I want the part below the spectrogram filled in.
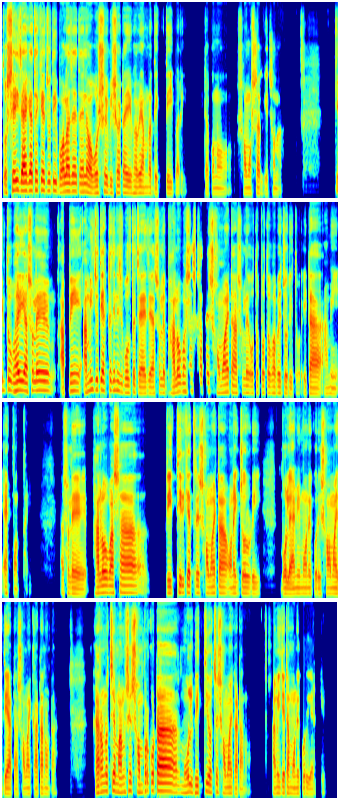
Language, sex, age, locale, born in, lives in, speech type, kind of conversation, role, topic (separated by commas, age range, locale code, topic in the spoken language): Bengali, male, 25-29, bn-BD, Bangladesh, Bangladesh, conversation, unstructured, none, ভালোবাসার মানুষের সঙ্গে একসঙ্গে সময় কাটানো কীভাবে সম্পর্ক গড়ে তোলে?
